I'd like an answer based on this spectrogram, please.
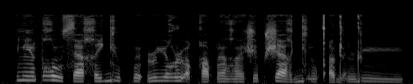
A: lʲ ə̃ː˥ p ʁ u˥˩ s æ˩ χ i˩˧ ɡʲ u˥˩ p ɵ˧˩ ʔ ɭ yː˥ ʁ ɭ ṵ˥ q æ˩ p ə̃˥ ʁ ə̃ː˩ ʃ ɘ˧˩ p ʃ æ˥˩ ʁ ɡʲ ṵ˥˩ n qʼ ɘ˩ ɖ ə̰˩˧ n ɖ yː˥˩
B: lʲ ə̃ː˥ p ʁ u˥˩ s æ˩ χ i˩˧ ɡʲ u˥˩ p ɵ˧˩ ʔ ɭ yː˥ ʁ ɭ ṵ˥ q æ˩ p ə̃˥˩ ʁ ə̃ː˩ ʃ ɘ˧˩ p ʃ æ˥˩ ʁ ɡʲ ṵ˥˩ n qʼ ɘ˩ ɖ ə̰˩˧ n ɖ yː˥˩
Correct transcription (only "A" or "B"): B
